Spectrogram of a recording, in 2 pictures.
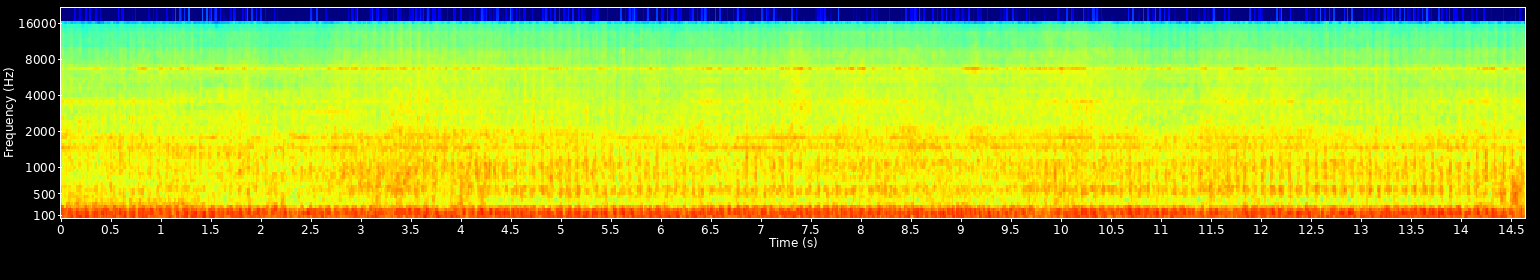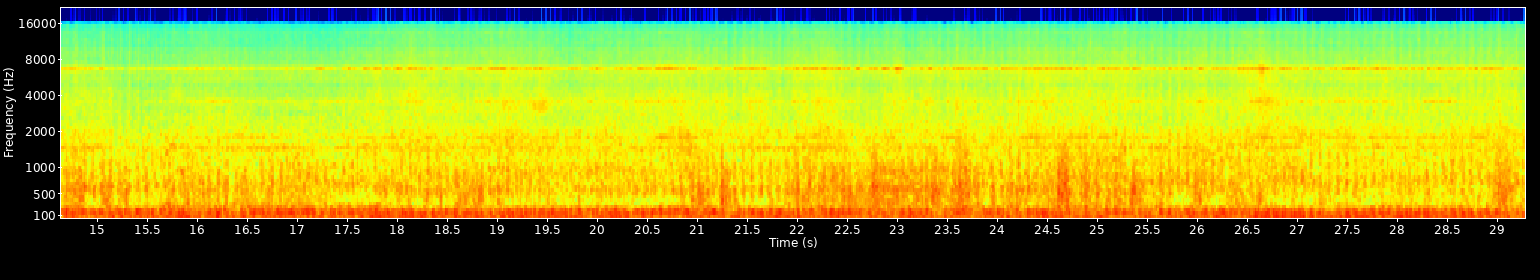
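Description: Boeing CH-47 Chinook tandem-rotor helicopter running on the ground: a loud, steady deep rotor rumble with a thin, steady high whine from its turbine engines.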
